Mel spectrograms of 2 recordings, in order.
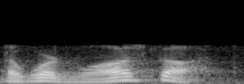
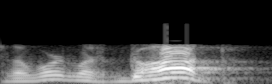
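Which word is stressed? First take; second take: was; God. First: The stress falls on the verb was. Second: The stress falls on the word God. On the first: The speaker calls it wrong. "The emphasis is not on the verb. It's not that" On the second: The speaker calls it right. "It's the thunder of God"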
